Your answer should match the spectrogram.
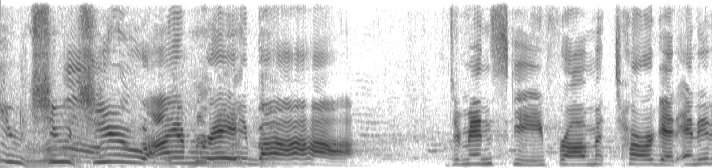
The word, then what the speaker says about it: Reba: Say hi to Reba Dominski from Target, but she told me to pronounce it Reba. What was that? Reba. Like a sheep, you know.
